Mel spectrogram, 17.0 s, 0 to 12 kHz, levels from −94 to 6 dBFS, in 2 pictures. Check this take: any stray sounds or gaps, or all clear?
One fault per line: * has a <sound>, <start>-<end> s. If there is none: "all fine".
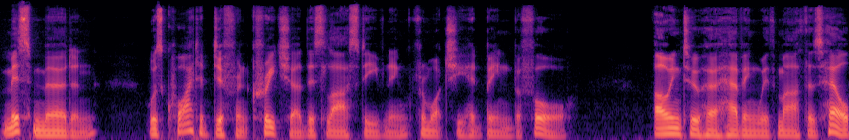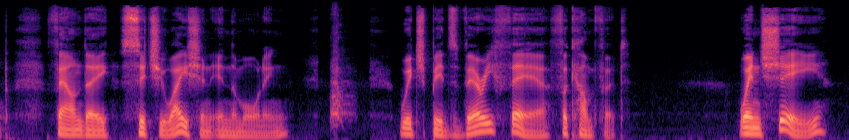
* has a bark, 11.8-12.1 s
